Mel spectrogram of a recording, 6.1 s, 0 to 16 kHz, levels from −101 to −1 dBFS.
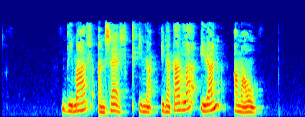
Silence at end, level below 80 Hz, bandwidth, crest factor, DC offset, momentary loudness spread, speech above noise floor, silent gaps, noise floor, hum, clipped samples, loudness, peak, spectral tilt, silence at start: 1 s; -62 dBFS; 8 kHz; 18 dB; under 0.1%; 8 LU; 60 dB; none; -78 dBFS; none; under 0.1%; -19 LUFS; -2 dBFS; -4.5 dB/octave; 1.25 s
